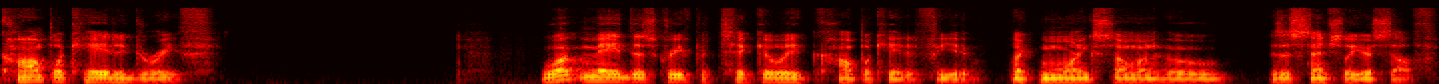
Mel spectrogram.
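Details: Adult male speaker; typical speech.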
